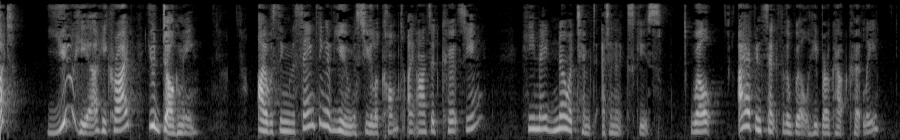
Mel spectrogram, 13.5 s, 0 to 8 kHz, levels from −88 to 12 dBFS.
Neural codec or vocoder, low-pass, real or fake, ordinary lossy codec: none; 7.2 kHz; real; MP3, 32 kbps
